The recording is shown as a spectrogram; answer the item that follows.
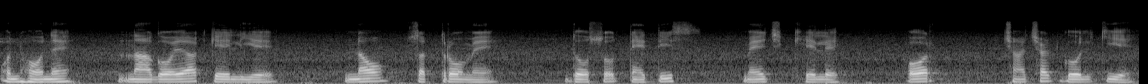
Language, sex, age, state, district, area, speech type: Hindi, male, 60+, Madhya Pradesh, Harda, urban, read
